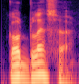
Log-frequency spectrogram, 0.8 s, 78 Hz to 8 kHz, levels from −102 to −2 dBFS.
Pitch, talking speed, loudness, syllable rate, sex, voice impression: 105 Hz, 225 wpm, -16 LUFS, 4.8 syllables/s, male, very masculine, very adult-like, very middle-aged, very thick, slightly tensed, powerful, slightly bright, hard, clear, muffled, fluent, slightly raspy, very cool, very intellectual, sincere, very calm, very mature, friendly, very reassuring, very unique, slightly elegant, very wild, sweet, slightly lively, very kind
